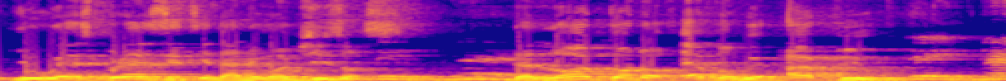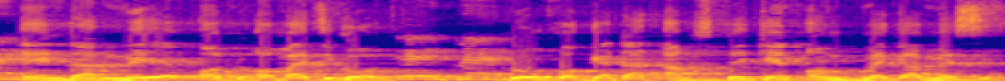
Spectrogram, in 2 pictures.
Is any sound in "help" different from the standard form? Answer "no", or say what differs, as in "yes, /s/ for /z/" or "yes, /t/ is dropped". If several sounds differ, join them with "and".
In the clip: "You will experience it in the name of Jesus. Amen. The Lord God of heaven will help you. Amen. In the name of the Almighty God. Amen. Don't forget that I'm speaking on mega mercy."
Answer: yes, /l/ is dropped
